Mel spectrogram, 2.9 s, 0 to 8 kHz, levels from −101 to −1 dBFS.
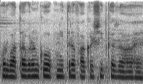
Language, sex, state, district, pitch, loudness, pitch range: Hindi, male, Rajasthan, Bikaner, 180 Hz, -16 LUFS, 170-190 Hz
